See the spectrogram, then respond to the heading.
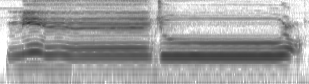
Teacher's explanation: یا کو غین کے ساتھ ملائیں گے، غین موٹے حروف میں سے ہے، غین کو موٹا پڑھیں گے، نون کو یا سے ملائیں گے، اس کو ایک الف کی مقدار کھینچ کر پڑھیں گے، وَلَا يُغْنِي مِن جُوع، میم کو نون کے ساتھ ملا کر نون پر اخفا کریں گے، جیم کو واو کے ساتھ ملائیں گے، واو کو ایک الف کی مقدار کھینچ کر پڑھیں گے، آخر میں عین ہے، عین کی آواز نکالیں گے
